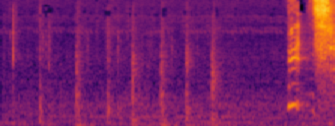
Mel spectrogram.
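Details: A short run of soft rhythmic inbreaths, then a sudden loud burst of air: a sneeze, one of many repeated sneezes.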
